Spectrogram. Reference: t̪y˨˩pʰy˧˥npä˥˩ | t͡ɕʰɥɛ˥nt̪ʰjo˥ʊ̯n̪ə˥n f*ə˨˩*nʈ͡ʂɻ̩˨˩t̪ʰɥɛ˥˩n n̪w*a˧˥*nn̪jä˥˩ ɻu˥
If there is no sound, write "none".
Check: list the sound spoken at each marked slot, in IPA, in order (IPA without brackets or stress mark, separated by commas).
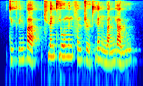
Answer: ə˧˥, a˧˥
